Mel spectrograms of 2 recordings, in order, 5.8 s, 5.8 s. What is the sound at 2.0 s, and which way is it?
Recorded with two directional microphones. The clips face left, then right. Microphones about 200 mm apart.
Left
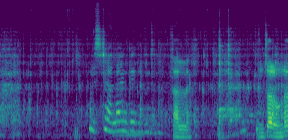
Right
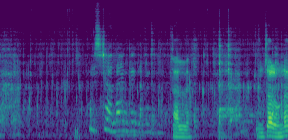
Speech, 45° left (ahead or behind).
